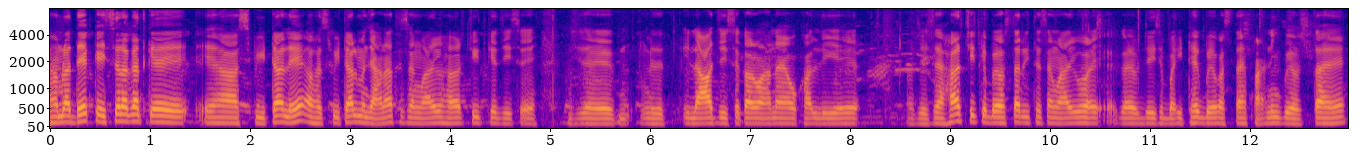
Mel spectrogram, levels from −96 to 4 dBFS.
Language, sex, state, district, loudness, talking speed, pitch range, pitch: Chhattisgarhi, male, Chhattisgarh, Bilaspur, -25 LUFS, 165 wpm, 130-145 Hz, 135 Hz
